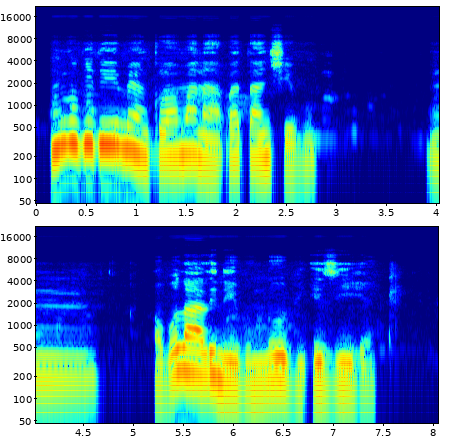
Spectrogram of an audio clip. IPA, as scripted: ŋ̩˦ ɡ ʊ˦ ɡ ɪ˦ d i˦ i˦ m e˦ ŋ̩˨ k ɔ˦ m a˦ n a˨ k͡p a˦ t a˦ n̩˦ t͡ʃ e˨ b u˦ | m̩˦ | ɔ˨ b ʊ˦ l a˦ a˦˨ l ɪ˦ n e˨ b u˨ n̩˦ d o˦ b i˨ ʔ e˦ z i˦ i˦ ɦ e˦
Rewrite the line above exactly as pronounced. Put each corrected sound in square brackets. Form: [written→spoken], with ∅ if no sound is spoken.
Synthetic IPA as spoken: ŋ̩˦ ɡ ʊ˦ ɡ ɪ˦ d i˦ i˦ m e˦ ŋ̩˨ k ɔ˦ m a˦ n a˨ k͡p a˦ t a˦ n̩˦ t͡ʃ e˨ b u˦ | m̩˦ | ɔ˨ b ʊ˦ l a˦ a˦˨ l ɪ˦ n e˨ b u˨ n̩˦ [d→n] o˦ b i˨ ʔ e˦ z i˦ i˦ ɦ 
